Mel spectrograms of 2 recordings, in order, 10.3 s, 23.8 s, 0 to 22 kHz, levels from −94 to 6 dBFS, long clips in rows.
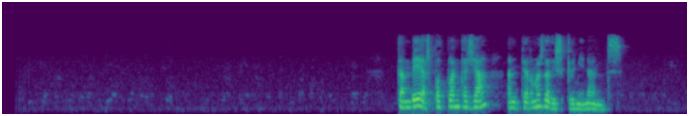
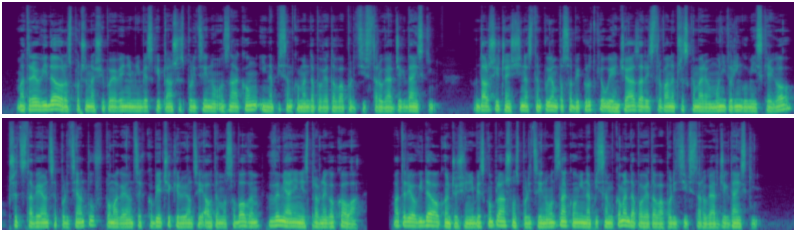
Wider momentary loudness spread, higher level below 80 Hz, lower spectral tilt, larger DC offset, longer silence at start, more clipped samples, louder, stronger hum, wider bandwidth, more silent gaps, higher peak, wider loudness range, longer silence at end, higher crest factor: first, 12 LU vs 6 LU; second, -68 dBFS vs -42 dBFS; about the same, -5.5 dB/octave vs -6.5 dB/octave; neither; first, 5.95 s vs 0.2 s; neither; second, -24 LUFS vs -21 LUFS; neither; second, 7.8 kHz vs 19 kHz; second, none vs 17.34-17.68 s; about the same, -6 dBFS vs -6 dBFS; about the same, 4 LU vs 3 LU; first, 1 s vs 0.5 s; first, 22 dB vs 14 dB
